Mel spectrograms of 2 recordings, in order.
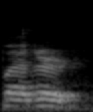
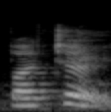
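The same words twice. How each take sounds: First: The middle consonant is a soft D-like sound. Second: The middle consonant is a crisp T sound. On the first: The speaker calls it right. "you should say butter" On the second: The speaker calls it wrong. "you should not say butter"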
